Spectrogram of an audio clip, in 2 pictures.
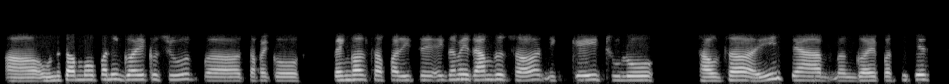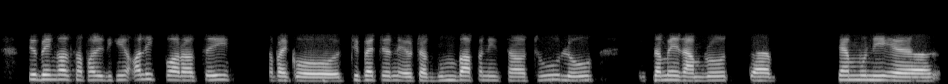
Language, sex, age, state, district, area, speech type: Nepali, female, 60+, West Bengal, Jalpaiguri, urban, conversation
